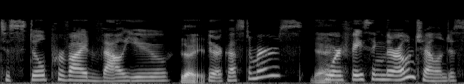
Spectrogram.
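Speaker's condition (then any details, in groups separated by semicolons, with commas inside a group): No condition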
